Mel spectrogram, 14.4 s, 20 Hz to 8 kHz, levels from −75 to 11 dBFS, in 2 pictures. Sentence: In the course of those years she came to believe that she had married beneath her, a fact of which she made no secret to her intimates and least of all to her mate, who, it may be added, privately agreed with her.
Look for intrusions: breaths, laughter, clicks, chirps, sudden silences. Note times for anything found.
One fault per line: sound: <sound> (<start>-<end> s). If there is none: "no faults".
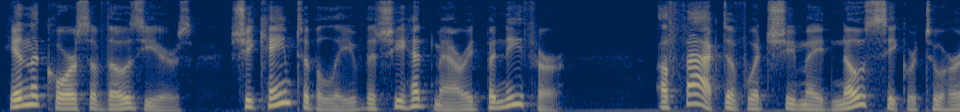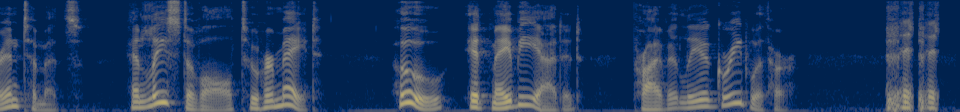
sound: laugh (13.8-14.2 s)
